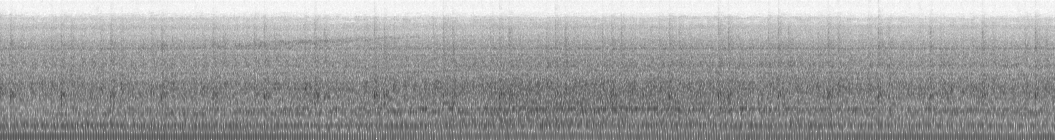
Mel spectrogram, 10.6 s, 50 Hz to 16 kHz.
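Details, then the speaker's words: BMW X6 at idle after adding a litre of oil: dull, faint cyclic knock from low in the block, heard from below; connecting rod bearings suspected, oil pan shows signs of recent removal. "пока все сводится к тому что стук идет снизу как бы у нее не заскучали шатуны"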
